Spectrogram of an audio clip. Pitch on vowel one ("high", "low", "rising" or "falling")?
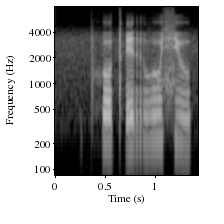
low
